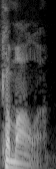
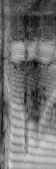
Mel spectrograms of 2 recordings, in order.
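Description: First: Kamala said kuh-MAH-luh, stress in the middle; second-syllable stress on Kamala. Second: Kamala said KAH-muh-luh, like "comma-la"; first-syllable stress on Kamala. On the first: Showing a co-host the rejected form, Kamala stressed mid-word. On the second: Answering a co-host on the name, Kamala stressed up front. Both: Shown as a demonstration. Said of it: "Is that how you pronounce her name?".

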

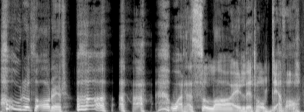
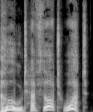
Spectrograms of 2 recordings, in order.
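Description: First: High chuckle settling into an amused mutter; gleeful old squire, laughing; muttering, chuckling with pleasure. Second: Slow, high-pitched demand; exasperated old lady's high cry; indignant cry. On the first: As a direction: chuckle to yourself like a delighted old rogue. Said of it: "he muttered, chuckling with pleasure". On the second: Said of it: "cried Miss Crawley, stamping her foot". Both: A narrator's reading.

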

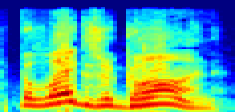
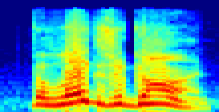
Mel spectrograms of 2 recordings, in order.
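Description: First: Said in the usual way. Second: "legs" pitched higher in the repeat; emphatic repeat. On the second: Retold or imitated. Repeating to his friends with emphasis on "legs". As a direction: hit "legs" harder the second time.

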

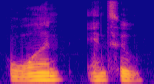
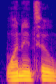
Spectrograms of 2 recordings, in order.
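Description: First: "One and two" drawn out slowly; slow and measured. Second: Said in the usual way. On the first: Real, not acted. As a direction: spell out "One and two" at half speed. Repeats record slowly to reassure.

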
